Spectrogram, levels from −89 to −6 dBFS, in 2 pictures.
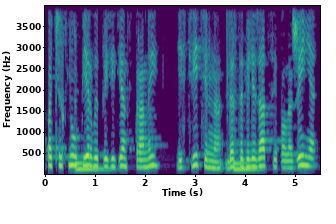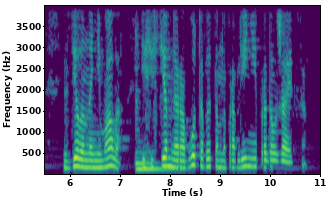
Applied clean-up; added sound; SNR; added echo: classical method spectral subtraction.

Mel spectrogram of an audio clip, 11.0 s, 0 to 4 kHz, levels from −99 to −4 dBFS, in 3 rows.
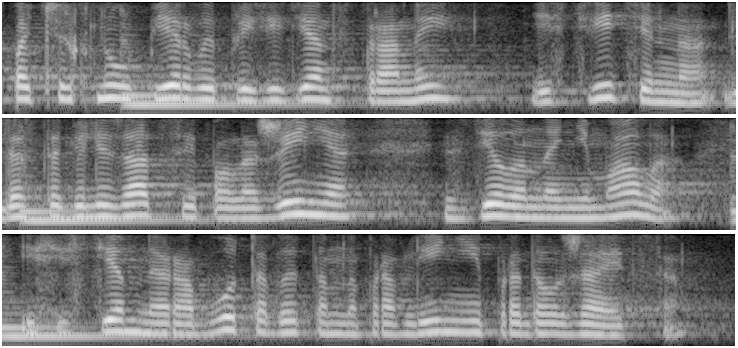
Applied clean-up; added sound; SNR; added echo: none; Acoustic guitar; 10 dB; none.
